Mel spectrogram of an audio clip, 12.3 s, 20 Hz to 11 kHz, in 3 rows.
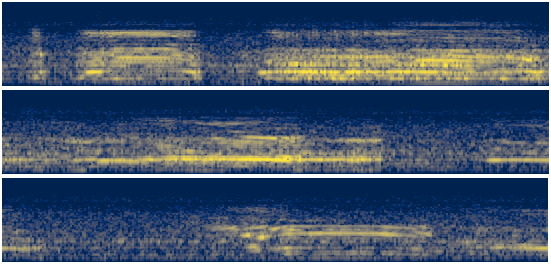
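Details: Rival red deer stags in the 2023 rut, worked into agitation around hinds, give loud, rich harmonic roars. Long bellows build and overlap through the first seven seconds, then shorter roars follow, one strong call near ten seconds.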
